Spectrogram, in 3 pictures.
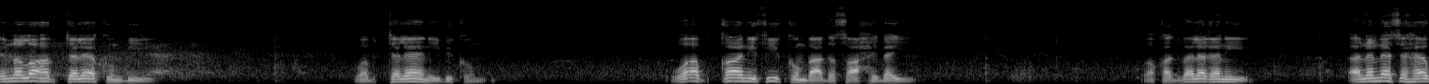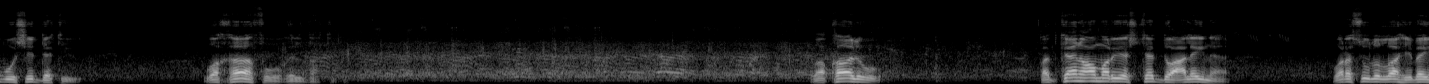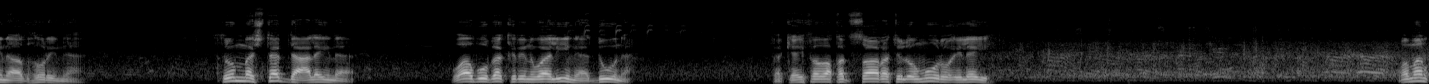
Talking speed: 55 wpm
